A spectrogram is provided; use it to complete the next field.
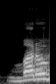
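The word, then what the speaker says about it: verb: और कभी कभी इन्हीं वर्ब्स को आपका मेन वर्ब बोल दिया जाएगा। ये वर्ब नहीं होता है, ये आर इसमें साइलेंट होता है, इसे बोलते हैं वर्ब, ठीक है।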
